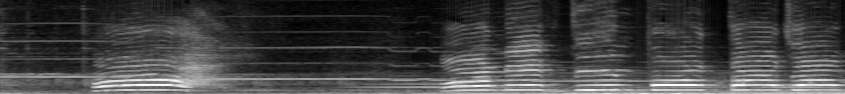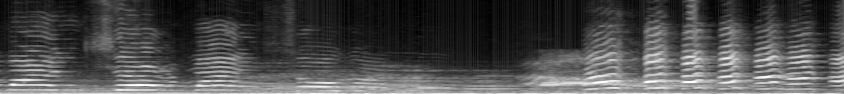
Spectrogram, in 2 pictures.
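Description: A woman's high-pitched cackling laugh as a petni (female ghost): one rising-and-falling whoop about half a second in, then a long run of even "ha-ha" laughs about three a second, and another burst near the end. A low rumbling music bed runs underneath.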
